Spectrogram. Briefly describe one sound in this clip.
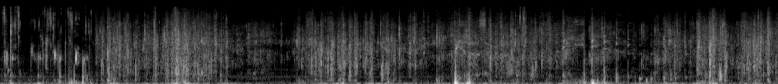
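Soft fabric rustles and brushes close to a microphone.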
